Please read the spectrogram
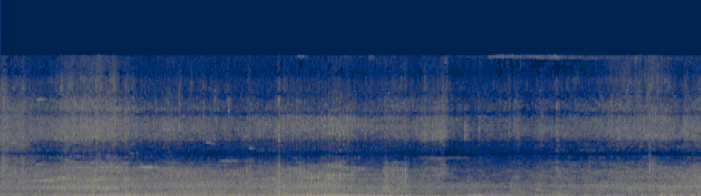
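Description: Road traffic noise with vehicle engines running, swelling louder about three seconds in.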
